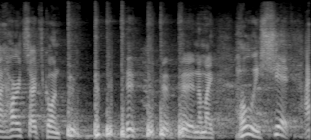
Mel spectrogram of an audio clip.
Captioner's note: beat boxing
